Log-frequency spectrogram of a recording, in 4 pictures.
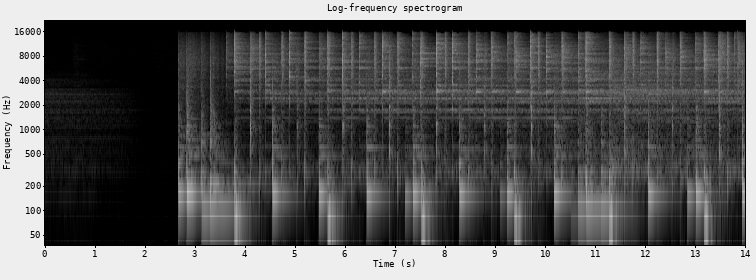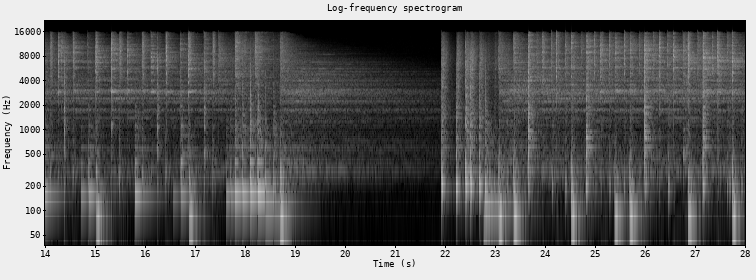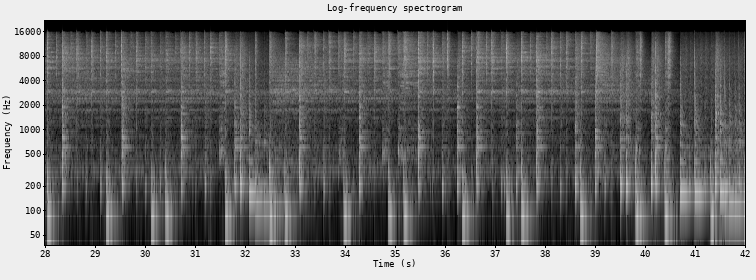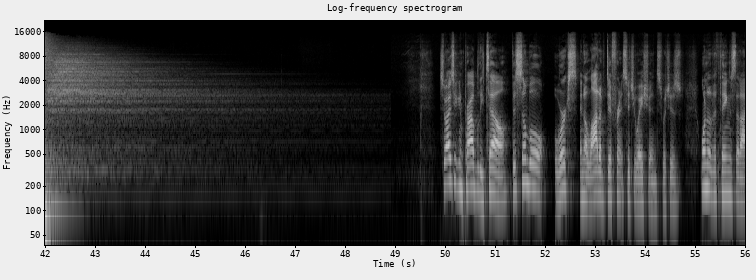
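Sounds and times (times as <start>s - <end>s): jazz drum kit playing: 2.7s - 19.4s, 22.0s - 43.3s.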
